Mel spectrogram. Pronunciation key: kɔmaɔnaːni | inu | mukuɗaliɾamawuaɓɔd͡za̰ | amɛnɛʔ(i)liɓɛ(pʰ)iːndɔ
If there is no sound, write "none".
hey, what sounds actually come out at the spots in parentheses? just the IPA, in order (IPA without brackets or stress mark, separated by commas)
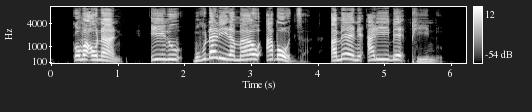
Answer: a, pʰ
